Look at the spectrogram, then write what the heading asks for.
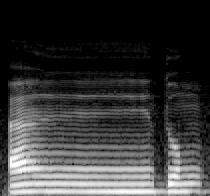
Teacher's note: tipiskan di bacaan dengung ikhfa di sini antum ya, mendekat ke huruf ta suara dengungnya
